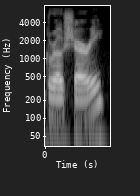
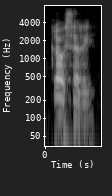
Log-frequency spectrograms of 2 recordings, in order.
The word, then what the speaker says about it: grocery: thing grocery instead of grocery it's just grocery grocery close so that middle e is silent so it sounds like grow and then tree grocery nice and so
